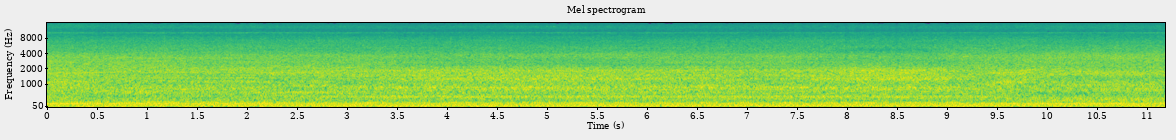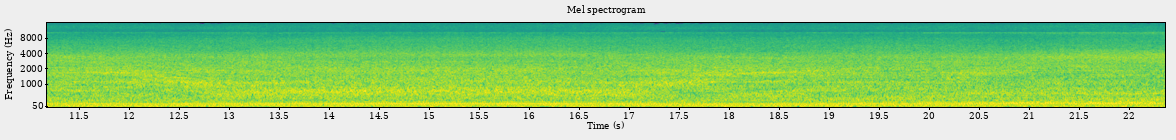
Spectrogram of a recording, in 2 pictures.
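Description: Wind rushes past the cabin.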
